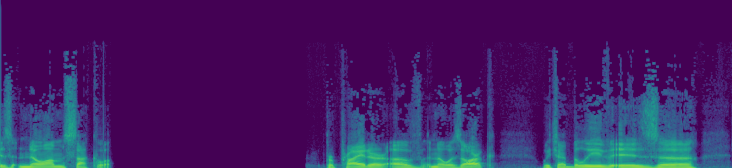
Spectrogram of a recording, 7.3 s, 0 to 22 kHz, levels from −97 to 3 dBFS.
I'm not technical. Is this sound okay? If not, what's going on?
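No. Twice, around 0.95 to 0.98 s and 1.02 to 1.05 s, tiny bits of the call arrived late (short concealed packet loss), so the receiver patched them, leaving brief smears. Then, from 1.10 to 3.15 s, a long network dropout likely cut the connection: the audio goes silent for nearly two seconds and returns at "proprietor of", with that stretch lost.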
